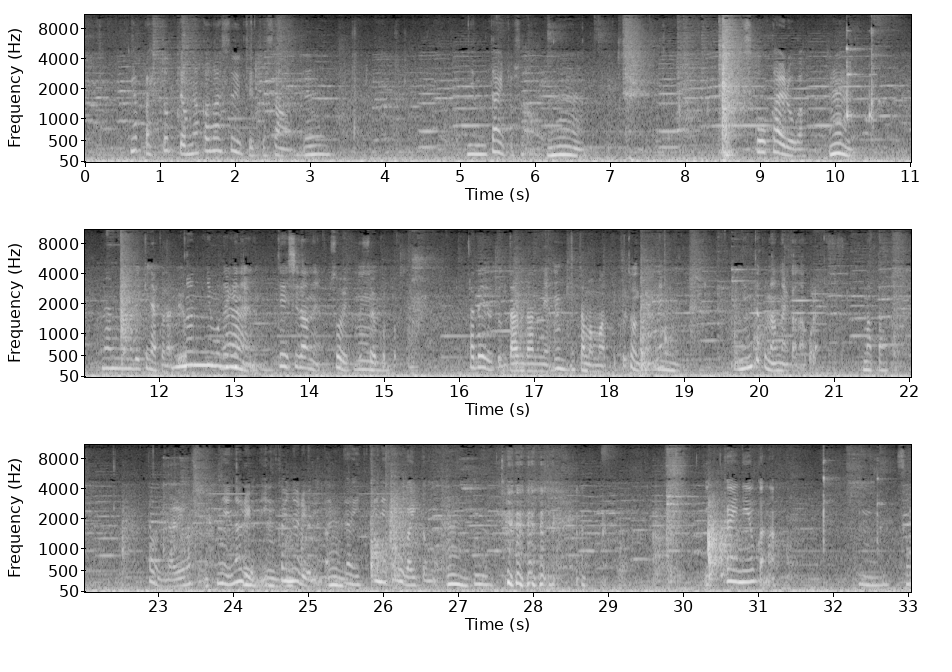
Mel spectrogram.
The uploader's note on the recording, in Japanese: お腹空きすぎて、眠すぎるわたしたちは誘われるようにやよい軒へ。とり天と油淋鶏をハムハムしながら収録してるよんっ。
